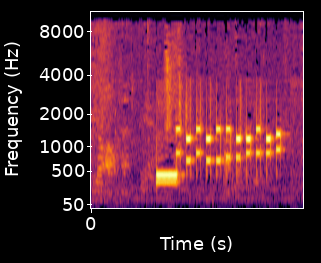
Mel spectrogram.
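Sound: telephone keypad beeps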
